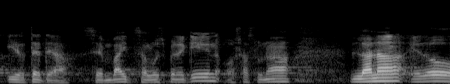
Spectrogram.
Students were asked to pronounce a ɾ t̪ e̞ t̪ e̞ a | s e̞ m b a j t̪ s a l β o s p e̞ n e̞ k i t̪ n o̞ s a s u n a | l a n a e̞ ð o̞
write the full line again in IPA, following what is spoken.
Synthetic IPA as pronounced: i ɾ t̪ e̞ t̪ e̞ a | s e̞ m b a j t̪ s a l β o s p e̞ n e̞ k i n o̞ s a s u n a | l a n a e̞ ð o̞

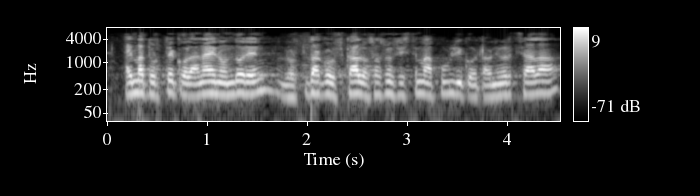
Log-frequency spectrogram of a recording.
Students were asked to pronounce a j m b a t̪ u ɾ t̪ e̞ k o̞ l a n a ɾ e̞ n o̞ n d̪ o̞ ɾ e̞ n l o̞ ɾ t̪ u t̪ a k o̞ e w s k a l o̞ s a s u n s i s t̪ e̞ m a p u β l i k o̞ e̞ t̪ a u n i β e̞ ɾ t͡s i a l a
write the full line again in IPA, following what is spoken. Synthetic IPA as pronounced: a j m b a t̪ u ɾ t̪ e̞ k o̞ l a n a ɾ e̞ n o̞ n d̪ o̞ ɾ e̞ n l o̞ ɾ t̪ u t̪ a k o̞ e w s k a l o̞ s a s u n s i s t̪ e̞ m a p u β l i k o̞ e̞ t̪ a u n i β e̞ ɾ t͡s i a l a

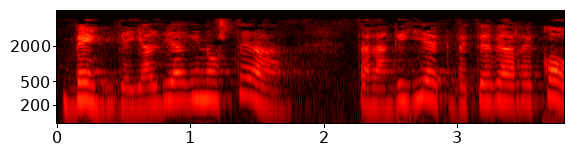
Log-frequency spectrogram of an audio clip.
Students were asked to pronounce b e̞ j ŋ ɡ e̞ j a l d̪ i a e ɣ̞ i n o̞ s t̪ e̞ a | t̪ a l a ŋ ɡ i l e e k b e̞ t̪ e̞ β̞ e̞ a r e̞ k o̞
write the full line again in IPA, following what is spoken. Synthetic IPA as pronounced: b e̞ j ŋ ɡ e̞ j a l d̪ i a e ɣ̞ i n o̞ s t̪ e̞ a | t̪ a l a ŋ ɡ i ʎ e e k b e̞ t̪ e̞ β̞ e̞ a r e̞ k o̞

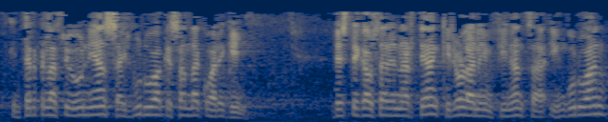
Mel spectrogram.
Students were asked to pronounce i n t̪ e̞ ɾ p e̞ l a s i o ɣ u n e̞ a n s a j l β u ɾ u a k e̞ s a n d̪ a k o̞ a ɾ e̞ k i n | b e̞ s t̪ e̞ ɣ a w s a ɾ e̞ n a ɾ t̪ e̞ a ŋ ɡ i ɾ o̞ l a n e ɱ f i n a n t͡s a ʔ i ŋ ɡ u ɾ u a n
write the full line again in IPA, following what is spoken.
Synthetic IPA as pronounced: i n t̪ e̞ ɾ p e̞ l a s i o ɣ u n e̞ a n s a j l β u ɾ u a k e̞ s a n d̪ a k o̞ a ɾ e̞ k i n | b e̞ s t̪ e̞ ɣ a w s a ɾ e̞ n a ɾ t̪ e̞ a ŋ k i ɾ o̞ l a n e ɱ f i n a n t͡s a ʔ i ŋ ɡ u ɾ u a n

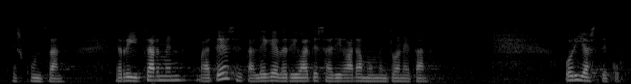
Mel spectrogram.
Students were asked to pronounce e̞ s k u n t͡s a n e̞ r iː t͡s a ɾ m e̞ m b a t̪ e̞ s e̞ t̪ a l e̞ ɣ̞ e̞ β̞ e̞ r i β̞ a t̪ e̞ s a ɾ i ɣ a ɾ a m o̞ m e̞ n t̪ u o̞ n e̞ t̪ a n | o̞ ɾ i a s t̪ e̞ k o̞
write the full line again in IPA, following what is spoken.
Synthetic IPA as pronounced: e̞ s k u n t͡s a n e̞ r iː t͡s a ɾ m e̞ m b a t̪ e̞ s e̞ t̪ a l e̞ ɣ̞ e̞ β̞ e̞ r i β̞ a t̪ e̞ s a ɾ i ɣ a ɾ a m o̞ m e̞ n t̪ u o̞ n e̞ t̪ a n | o̞ ɾ i a s t̪ e̞ k o̞

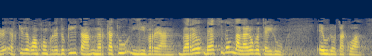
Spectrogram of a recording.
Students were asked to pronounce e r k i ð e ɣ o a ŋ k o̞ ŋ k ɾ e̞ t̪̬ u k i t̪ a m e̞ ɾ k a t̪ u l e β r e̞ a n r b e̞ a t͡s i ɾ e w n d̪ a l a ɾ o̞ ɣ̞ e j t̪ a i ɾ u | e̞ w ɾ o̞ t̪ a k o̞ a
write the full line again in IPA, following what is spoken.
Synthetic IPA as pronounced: e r k i ð e ɣ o a ŋ k o̞ ŋ k ɾ e̞ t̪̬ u k i t̪ a m e̞ ɾ k a t̪ u l i β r e̞ a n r b e̞ a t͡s i ɾ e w n d̪ a l a ɾ o̞ ɣ̞ e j t̪ a i ɾ u | e̞ w ɾ o̞ t̪ a k o̞ a

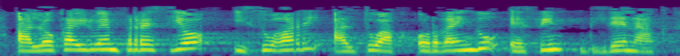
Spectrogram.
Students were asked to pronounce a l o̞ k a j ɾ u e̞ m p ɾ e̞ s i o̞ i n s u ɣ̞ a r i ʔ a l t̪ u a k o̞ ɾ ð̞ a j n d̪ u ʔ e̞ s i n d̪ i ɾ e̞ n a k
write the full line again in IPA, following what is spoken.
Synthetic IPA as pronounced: a l o̞ k a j ɾ u e̞ m p ɾ e̞ s i o̞ i s u ɣ̞ a r i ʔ a l t̪ u a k o̞ ɾ ð̞ a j n d̪ u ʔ e̞ s i n d̪ i ɾ e̞ n a k

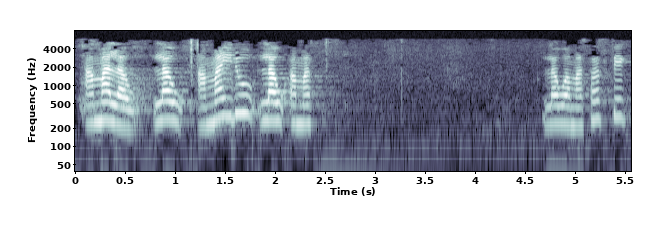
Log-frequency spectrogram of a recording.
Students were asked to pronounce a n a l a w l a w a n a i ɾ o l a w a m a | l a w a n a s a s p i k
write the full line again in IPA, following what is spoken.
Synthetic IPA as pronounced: a m a l a w l a w a m a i ɾ u l a w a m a | l a w a m a s a s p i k

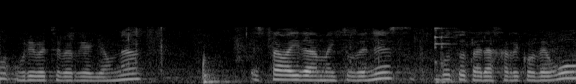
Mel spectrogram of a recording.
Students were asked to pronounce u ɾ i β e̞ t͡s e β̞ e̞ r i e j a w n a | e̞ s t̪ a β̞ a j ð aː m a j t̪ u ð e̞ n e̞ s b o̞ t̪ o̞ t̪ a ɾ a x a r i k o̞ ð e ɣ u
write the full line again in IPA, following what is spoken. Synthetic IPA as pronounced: u ɾ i β e̞ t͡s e β̞ e̞ r i a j a w n a | e̞ s t̪ a β̞ a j ð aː m a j t̪ u ð e̞ n e̞ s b o̞ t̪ o̞ t̪ a ɾ a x a r i k o̞ ð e ɣ u

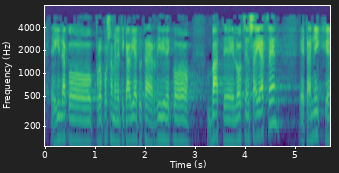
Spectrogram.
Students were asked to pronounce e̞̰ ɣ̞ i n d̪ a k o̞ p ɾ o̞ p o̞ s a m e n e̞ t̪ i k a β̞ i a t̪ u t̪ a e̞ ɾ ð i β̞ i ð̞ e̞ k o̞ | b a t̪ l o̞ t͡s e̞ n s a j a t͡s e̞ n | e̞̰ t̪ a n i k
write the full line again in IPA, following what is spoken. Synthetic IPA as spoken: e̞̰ ɣ̞ i n d̪ a k o̞ p ɾ o̞ p o̞ s a m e n e̞ t̪ i k a β̞ i a t̪ u t̪ a e̞ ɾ ð i β̞ i ð̞ e̞ k o̞ | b a t̪ l o̞ t͡s e̞ n s a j a t͡s e̞ n | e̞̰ t̪ a n i k

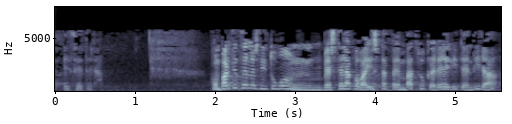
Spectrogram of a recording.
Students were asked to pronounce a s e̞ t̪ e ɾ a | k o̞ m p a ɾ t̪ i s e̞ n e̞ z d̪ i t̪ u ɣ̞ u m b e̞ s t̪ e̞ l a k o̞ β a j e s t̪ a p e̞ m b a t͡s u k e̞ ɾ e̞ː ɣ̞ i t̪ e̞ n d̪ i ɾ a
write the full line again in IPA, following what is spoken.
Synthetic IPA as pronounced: e s e̞ t̪ e ɾ a | k o̞ m p a ɾ t̪ i t͡s e̞ n e̞ z d̪ i t̪ u ɣ̞ u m b e̞ s t̪ e̞ l a k o̞ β a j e s t̪ a p e̞ m b a t͡s u k e̞ ɾ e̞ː ɣ̞ i t̪ e̞ n d̪ i ɾ a

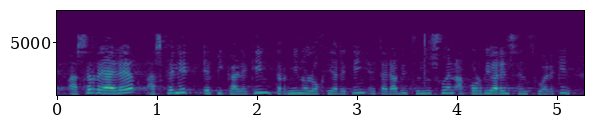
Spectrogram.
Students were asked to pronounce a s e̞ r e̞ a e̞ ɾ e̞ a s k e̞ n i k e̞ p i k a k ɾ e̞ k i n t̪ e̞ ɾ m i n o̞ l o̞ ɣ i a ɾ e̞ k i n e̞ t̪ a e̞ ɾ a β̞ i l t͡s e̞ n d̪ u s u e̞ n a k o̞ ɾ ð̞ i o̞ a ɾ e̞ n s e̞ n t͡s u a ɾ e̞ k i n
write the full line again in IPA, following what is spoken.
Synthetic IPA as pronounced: a s e̞ r e̞ a e̞ ɾ e̞ a s k e̞ n i k e̞ p i k a ɾ e̞ k i n t̪ e̞ ɾ m i n o̞ l o̞ ɣ i a ɾ e̞ k i n e̞ t̪ a e̞ ɾ a β̞ i l t͡s e̞ n d̪ u s u e̞ n a k o̞ ɾ ð̞ i o̞ a ɾ e̞ n s e̞ n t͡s u a ɾ e̞ k i n

